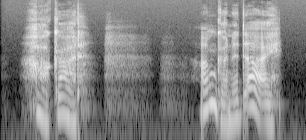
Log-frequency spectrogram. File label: going to die, teengirl, voice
